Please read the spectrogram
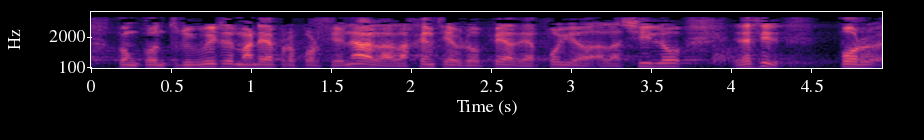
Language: Spanish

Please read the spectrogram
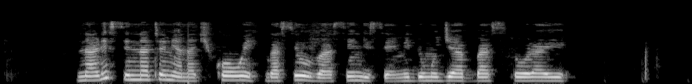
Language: Ganda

